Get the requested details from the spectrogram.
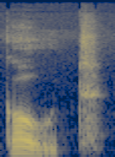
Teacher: OA 붙어 있네요. 그러니까 A 소리 안 내고 앞에 있는 거 O로 오우 소리를 냅니다. 그러니까 그 오트, 그 오트, goat가 됩니다.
